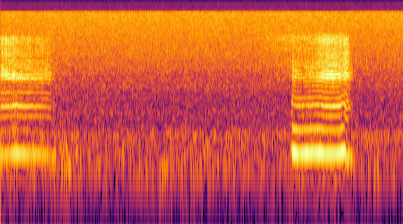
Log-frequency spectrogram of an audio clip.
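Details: Napping American Shorthair cat snoring loudly during an afternoon nap at home; two steady, whistle-like humming tones, each about half a second long, come roughly three seconds apart, with quiet breathing between.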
